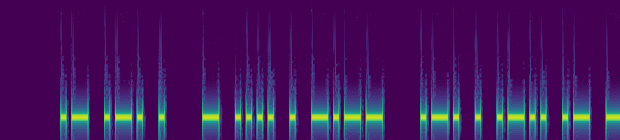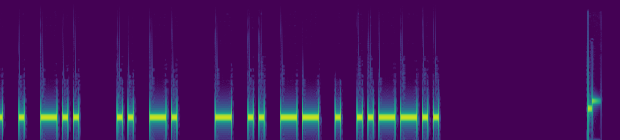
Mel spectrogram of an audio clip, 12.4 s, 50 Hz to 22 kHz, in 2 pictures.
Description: Morse code, heard as a keyed tone, about 22 wpm, 700 Hz. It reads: ARE THEY RELATED IN TIME?
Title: Sentences from Top 1000 Words - Review Part 5 - 22wpm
